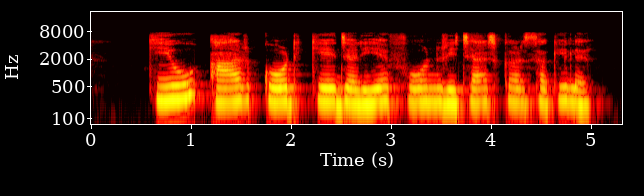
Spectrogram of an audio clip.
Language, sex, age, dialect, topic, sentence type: Magahi, female, 18-24, Western, banking, question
